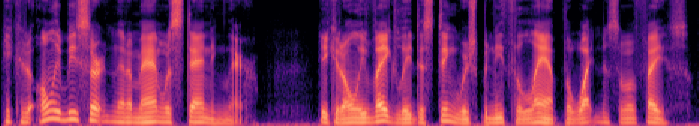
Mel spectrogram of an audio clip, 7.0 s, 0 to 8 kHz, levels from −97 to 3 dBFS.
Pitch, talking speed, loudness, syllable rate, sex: 110 Hz, 205 wpm, -19 LUFS, 5.8 syllables/s, male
